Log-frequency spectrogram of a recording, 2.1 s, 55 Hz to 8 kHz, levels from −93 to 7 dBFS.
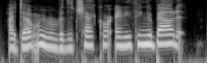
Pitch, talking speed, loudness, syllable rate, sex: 215 Hz, 260 wpm, -17 LUFS, 8.6 syllables/s, female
